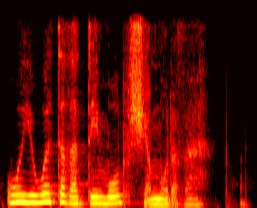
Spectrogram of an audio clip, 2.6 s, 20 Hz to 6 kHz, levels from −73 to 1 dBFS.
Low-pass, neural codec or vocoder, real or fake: 5.4 kHz; codec, 16 kHz, 0.5 kbps, X-Codec, HuBERT features, trained on LibriSpeech; fake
